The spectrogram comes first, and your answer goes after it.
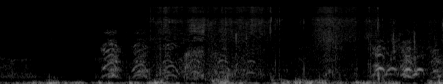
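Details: German Shorthaired Pointer out hunting, giving a rapid series of short, arched, nasal yelps, several per second, that start after a second of quiet and continue over a steady outdoor rumble of wind or movement.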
